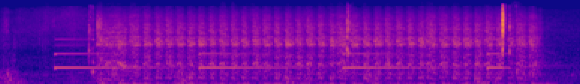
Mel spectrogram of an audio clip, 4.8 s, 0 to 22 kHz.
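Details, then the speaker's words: Salvage-auction Volkswagen CC Sport, about 163,143 miles: steady starter cranking with an even churning rhythm for several seconds, engine never catches; fuel pump possibly not heard, cause not confirmed. "yeah, I mean, I knew it wasn't going to run, guys. But it does crank. Try it one more time. I don't think I hear the fuel pump."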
